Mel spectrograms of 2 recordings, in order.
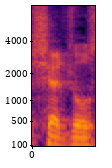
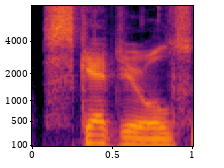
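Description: First: It is said in a British accent. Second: It is said in an American accent.

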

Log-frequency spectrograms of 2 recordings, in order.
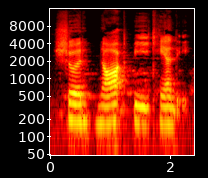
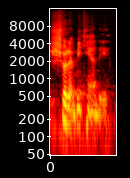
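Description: First: It is spoken slowly and deliberately. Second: It is spoken at a normal pace.

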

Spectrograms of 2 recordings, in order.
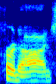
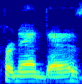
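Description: First: The name is said with a Portuguese pronunciation. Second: The name is said with an English pronunciation. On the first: The speaker calls it right. "It's like a Fernandes with like a D-C-S-H something or other" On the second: The speaker calls it wrong. "It's not a Fernandez"

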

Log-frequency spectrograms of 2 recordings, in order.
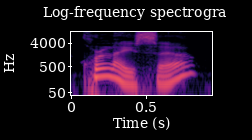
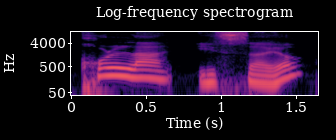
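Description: First: It is said fast. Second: It is said slowly.

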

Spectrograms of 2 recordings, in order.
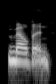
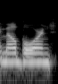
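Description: First: Melbourne is said in an Australian accent. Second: Melbourne is said in an American accent. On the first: The speaker calls it right. "it is Melbourne" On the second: The speaker calls it wrong. "Americans say Melbourne and it annoys us all"

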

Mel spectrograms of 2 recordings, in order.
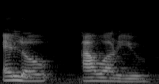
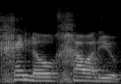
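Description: First: It has an Italian accent, dropping the H. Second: It has a Spanish accent with a harsh H.

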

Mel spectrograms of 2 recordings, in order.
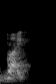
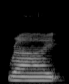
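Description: First: It is said in a brisk, energetic way. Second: It is said in a tired, flat way.

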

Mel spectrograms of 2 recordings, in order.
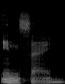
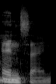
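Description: First: The word starts with a plain 'in' sound. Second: The word starts like the letter N. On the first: It is the ordinary word for crazy. The speaker calls it wrong. "not insane" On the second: It is the game's title, spelled with the letter N. The speaker calls it right.

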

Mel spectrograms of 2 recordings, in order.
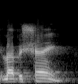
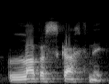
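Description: First: The name has an anglicized Australian pronunciation. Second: The name has an Afrikaans pronunciation. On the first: The speaker calls it wrong. "they can't say Labuschagne. They say Labuschagne" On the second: The speaker calls it right. "I'm going to say it like that because he's from the Free State"

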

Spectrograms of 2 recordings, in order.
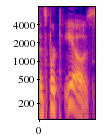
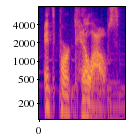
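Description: First: The double L is said like a y. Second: The double L is said like an l. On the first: This is the Southwestern, Spanish-style way of saying it. "I live in the Southwest and I'm just, if there's two L's, it's Portillo's" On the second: This is how Midwesterners say it. "the people from the Midwest that are here in Arizona, they hate it when I say Portillo's. They're like, what?"

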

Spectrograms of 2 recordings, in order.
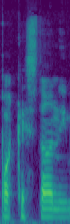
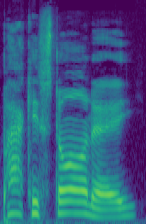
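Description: First: It is said the way a native speaker says it. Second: It is said the way English people say it. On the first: The speaker calls it right. "No, I'm a Pakistani, my guy" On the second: The speaker calls it wrong. "when English people say it, because they can't pronounce the word"

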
